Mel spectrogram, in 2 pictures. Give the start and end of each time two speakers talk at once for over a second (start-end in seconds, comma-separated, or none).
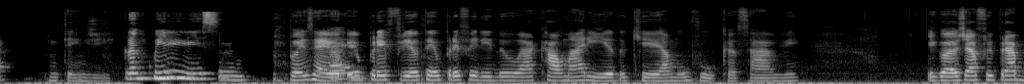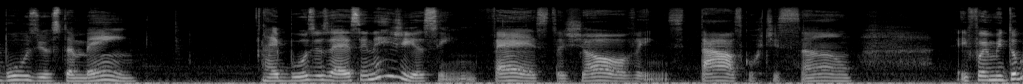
none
